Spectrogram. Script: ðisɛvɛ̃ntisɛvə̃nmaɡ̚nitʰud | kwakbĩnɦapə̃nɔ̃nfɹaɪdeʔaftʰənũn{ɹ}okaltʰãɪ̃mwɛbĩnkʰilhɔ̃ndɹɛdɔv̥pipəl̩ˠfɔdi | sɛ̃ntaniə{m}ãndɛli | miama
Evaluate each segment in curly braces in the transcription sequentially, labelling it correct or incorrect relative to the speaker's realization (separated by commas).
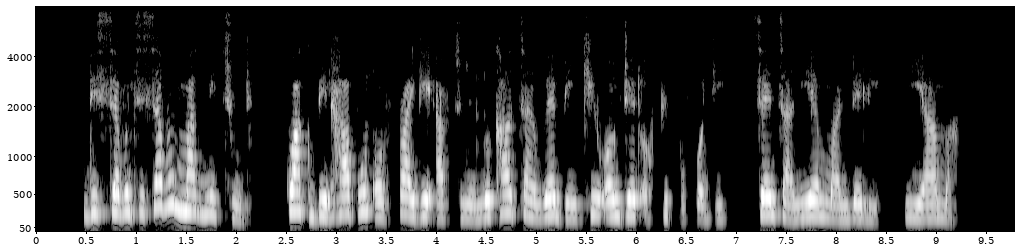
incorrect, correct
